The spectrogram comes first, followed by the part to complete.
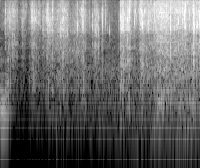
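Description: Plastic packaging crinkling as it is handled, a dense crackle that grows louder in the second half.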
